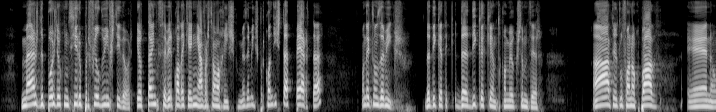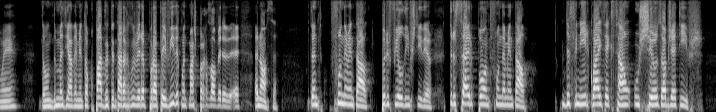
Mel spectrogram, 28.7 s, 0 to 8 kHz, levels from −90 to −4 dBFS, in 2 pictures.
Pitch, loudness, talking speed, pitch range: 190 Hz, -19 LUFS, 175 wpm, 165-205 Hz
